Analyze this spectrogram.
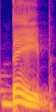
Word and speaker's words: babe: É, a letra e a gente não precisa pronunciar ela no final das frases, né? Ela tá aqui só para acentuar a letra A, né? Se não tivesse o E, ficaria bab.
